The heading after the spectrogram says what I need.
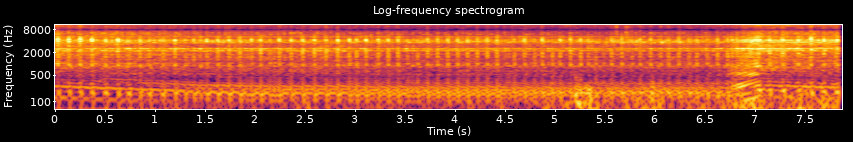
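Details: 1968 Suzuki Sportsman M15-2 50cc two-stroke, first cold start using the choke: crisp putter that picks up and settles into a steady idle; normal idle, with heavy exhaust smoke thought to be too much oil in the mix or worn crank seals.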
